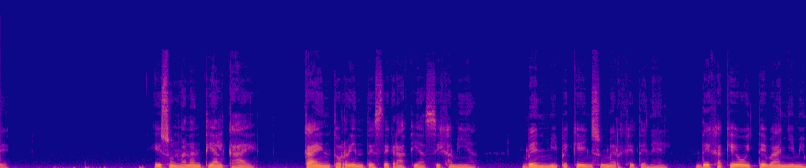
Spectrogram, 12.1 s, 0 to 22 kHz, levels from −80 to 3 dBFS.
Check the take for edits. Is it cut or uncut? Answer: cut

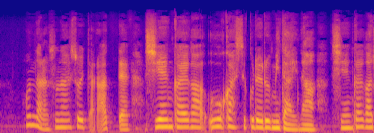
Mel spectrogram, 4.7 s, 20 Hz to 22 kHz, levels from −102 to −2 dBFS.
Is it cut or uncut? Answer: cut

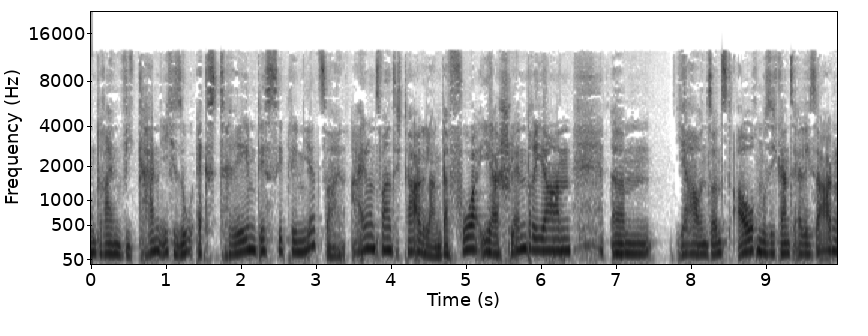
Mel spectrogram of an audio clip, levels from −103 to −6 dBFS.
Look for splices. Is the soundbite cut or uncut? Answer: uncut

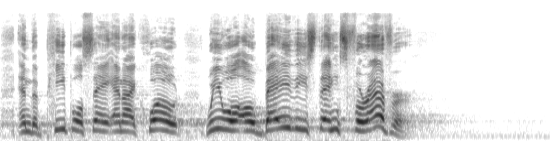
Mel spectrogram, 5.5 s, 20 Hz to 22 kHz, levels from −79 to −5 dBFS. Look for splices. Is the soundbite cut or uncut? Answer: uncut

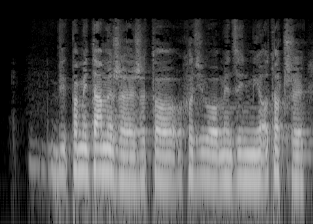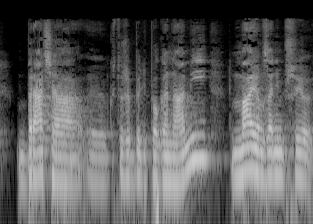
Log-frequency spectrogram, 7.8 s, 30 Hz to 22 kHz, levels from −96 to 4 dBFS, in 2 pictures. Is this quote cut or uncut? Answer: uncut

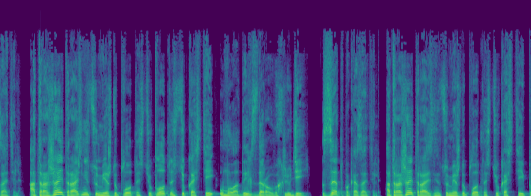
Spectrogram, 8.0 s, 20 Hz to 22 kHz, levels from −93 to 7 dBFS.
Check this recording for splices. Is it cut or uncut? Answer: cut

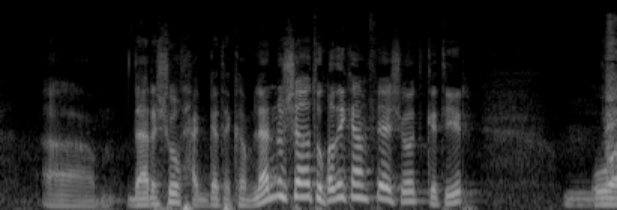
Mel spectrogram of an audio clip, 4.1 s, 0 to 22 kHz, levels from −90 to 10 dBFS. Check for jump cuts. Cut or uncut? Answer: cut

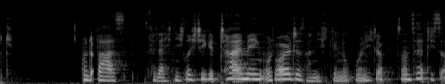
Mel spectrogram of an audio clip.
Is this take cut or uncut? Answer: cut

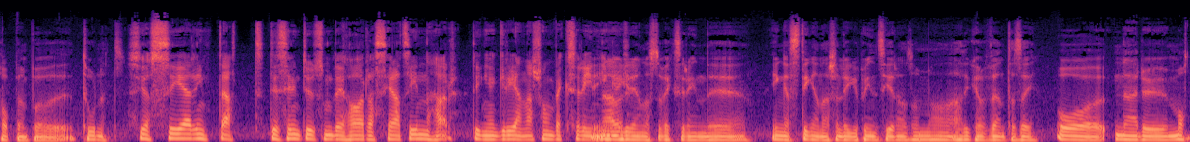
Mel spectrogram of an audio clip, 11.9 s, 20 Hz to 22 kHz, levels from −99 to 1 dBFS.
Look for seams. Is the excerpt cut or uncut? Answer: uncut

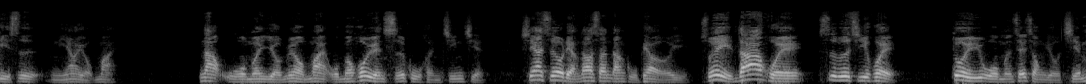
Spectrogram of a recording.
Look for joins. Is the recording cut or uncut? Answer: cut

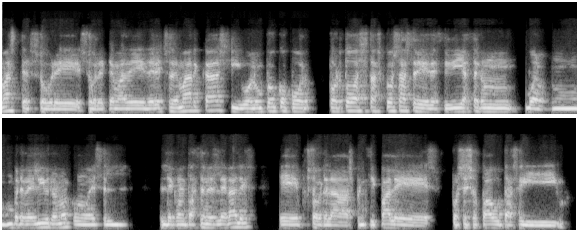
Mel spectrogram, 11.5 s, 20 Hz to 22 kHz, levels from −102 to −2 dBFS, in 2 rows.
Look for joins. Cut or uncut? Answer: cut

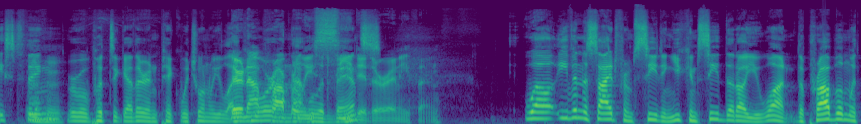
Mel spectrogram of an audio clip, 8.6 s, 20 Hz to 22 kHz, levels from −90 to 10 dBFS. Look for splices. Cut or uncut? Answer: uncut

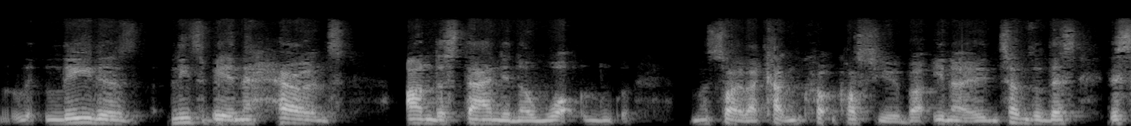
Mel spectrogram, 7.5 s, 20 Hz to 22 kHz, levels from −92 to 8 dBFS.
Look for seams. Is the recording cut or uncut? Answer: cut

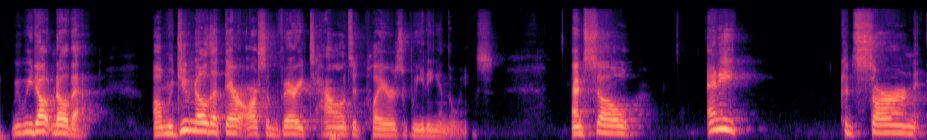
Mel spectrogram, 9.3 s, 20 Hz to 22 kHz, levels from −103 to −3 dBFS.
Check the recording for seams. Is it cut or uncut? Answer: uncut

